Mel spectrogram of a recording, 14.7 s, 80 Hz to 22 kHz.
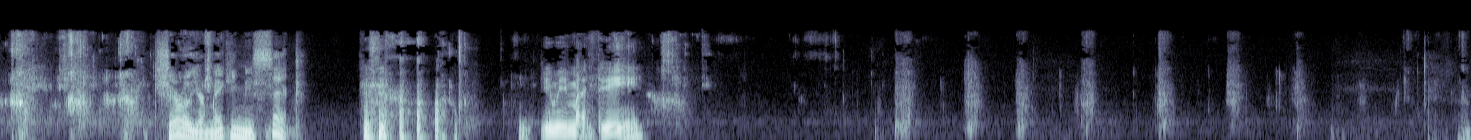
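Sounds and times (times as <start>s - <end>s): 
crunchy wet chewing of food: 0.0s - 2.2s, 6.5s - 7.0s, 8.0s - 14.7s
speech: 1.6s - 6.5s
laughter: 3.6s - 4.7s.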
